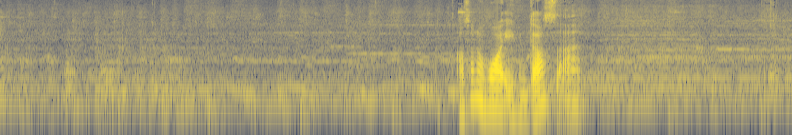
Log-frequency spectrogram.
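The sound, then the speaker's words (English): A new washing machine runs steadily in the background, a low mechanical hum under a person talking, with a brief, louder burst of yelping from a dog around the middle. “He started barking at that last year when we moved back in and we got the new washing machine.”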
